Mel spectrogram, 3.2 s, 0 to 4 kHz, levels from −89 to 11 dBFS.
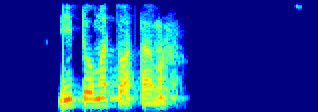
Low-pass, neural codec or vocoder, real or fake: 3.6 kHz; none; real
